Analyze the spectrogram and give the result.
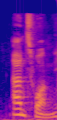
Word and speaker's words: Antoine: That's not how you say his first name, though, is it? Antoine, is it? – Antoine, yeah. – Antoine, well, that's close enough anyway.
